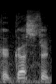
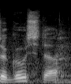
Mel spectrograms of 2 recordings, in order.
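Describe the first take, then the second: First: The name is pronounced like the American city. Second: The name is pronounced the German way. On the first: The speaker calls it wrong. "like Augusta, Georgia" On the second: The speaker calls it right. "German is Augusta"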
